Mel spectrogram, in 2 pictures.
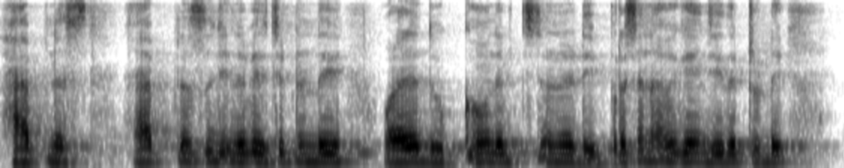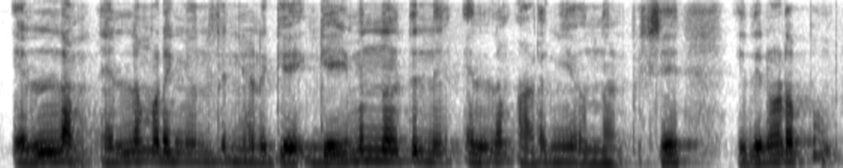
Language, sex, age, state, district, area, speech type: Malayalam, male, 18-30, Kerala, Wayanad, rural, spontaneous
